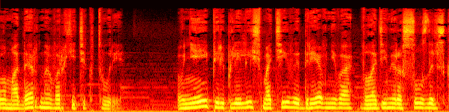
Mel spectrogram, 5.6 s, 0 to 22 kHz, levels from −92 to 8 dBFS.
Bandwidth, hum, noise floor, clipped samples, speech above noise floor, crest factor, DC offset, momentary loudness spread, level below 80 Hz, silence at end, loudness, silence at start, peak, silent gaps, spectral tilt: 16.5 kHz; none; -43 dBFS; under 0.1%; 28 dB; 14 dB; 1%; 10 LU; -42 dBFS; 0 s; -16 LUFS; 0 s; -2 dBFS; none; -5 dB/octave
